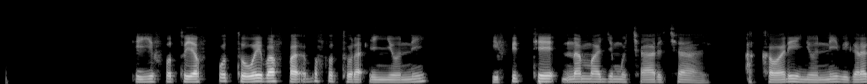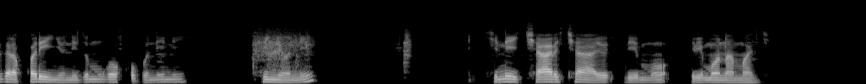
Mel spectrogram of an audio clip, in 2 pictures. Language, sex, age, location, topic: Kinyarwanda, male, 25-35, Musanze, agriculture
